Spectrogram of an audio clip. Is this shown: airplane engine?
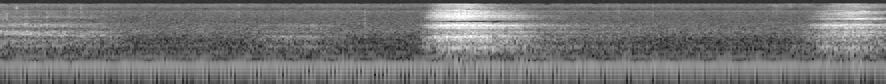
no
